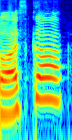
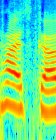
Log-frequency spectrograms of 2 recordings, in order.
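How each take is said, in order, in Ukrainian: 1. Ім'я починається одразу з голосного. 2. Ім'я починається зі звуку h. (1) "а на французькою то що" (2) "українською воно нормально, якраз вимовляється"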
